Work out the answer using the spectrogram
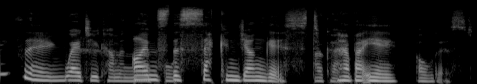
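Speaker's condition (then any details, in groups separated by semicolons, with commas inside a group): No condition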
